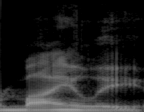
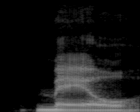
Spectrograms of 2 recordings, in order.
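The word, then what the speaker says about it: Maile: with the ripped paper Miley which is spelled m a i l e mhm uh which was a bit of a disagreement between Hannah and Fran because Fran pronounces it male and she's like she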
